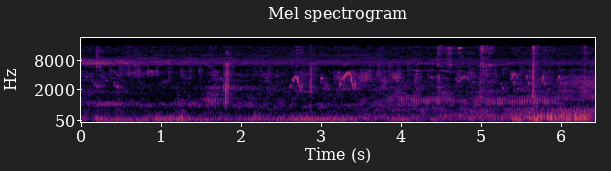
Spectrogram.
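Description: Wind buffeting the phone microphone outdoors, an uneven low rumble that grows louder near the end. A couple of faint, short, high bird chirps about three seconds in.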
